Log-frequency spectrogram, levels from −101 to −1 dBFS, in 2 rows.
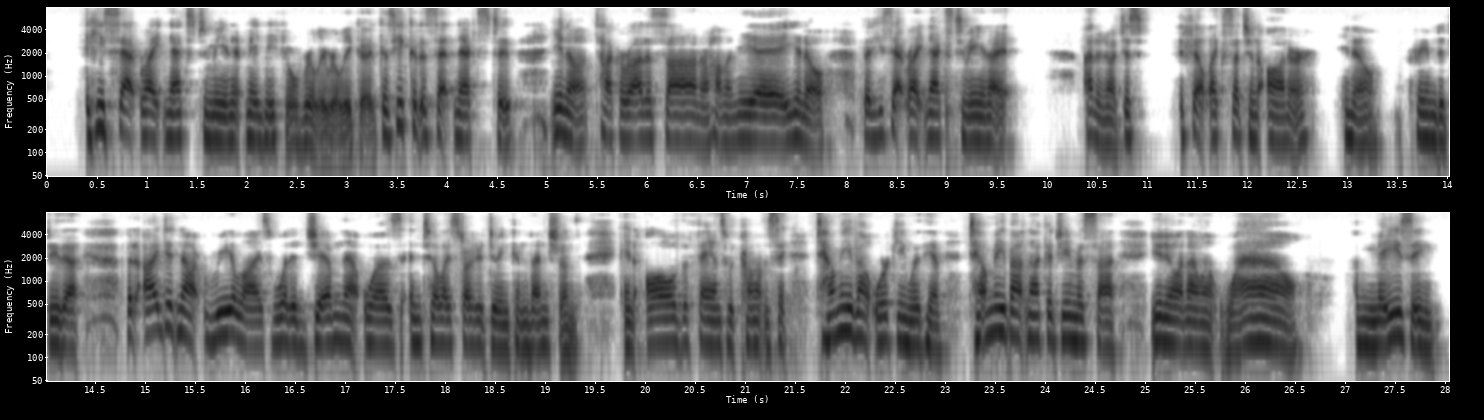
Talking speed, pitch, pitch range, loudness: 205 wpm, 155 Hz, 145-175 Hz, -19 LUFS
